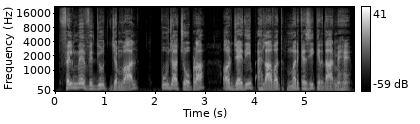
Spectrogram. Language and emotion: Urdu, neutral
